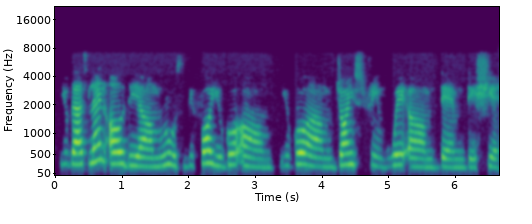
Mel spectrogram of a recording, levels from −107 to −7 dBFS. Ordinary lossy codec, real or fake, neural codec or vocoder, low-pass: none; real; none; 7.2 kHz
